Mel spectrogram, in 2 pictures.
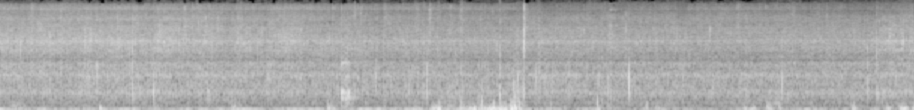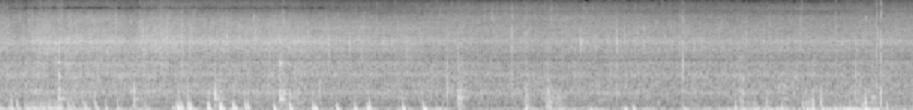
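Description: Garlic and potatoes frying in a pan make a constant close crackling sizzle, broken again and again by clattering stirs and scrapes, louder in the middle stretch.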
